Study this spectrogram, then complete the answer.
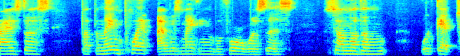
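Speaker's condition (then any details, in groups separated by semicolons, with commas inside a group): Cerebral palsy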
